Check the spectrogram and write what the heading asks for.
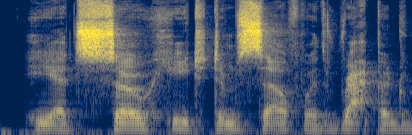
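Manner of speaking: ordinary delivery, nothing marked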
